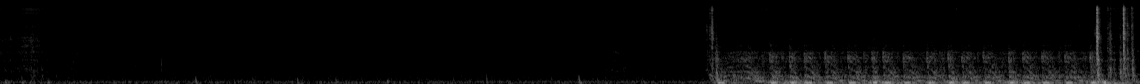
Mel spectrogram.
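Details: 2003 VW Jetta TDI (ALH) at about -19 to -20°C, running roughly 20% biodiesel that has solidified and 80% winter diesel, after three glow-plug cycles: the starter cranks slowly and steadily for seconds and never fires. Owner suspects the biodiesel contributes.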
